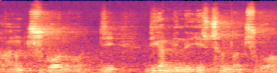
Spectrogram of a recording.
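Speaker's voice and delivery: low, hushed threat; threatening. Acted. Council threatens apostles with death, low and menacing. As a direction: menace them under your voice. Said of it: "막 이러면서 막 협박하고".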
